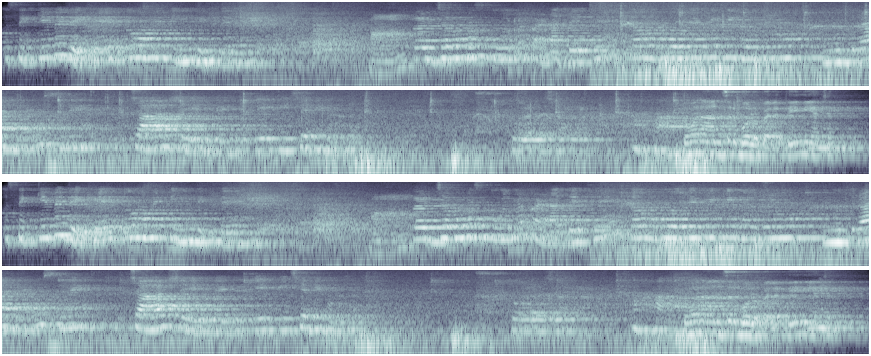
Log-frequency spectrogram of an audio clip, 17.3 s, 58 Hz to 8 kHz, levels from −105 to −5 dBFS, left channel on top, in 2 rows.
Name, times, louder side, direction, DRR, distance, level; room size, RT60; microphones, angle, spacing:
voice 1, 0.0-2.5 4.1-9.6 10.0-12.4 13.7-14.3 15.0-15.7 16.7-17.0, right 1 dB, 20° right, -4 dB, 0.9 m, -22 dB
sound 1, 0.6-16.3, equal, 55° left, 1.5 m, -37 dB
voice 2, 3.6-4.2 5.1-5.3 13.8-14.8 15.5-17.0, left 1 dB, 30° left, 1 dB, 0.5 m, -24 dB
Wind / Ocean / Boat Water vehicle, 5.9-16.2, left 3 dB, 75° left, 0.5 m, -29 dB
5.5 x 4.5 x 5.6 m, 2.5 s
head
